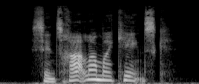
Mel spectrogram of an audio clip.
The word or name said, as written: centralamerikansk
